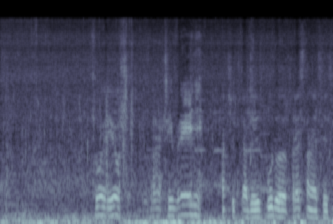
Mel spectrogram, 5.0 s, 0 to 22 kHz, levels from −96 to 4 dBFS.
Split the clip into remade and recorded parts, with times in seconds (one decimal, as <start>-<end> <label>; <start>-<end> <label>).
0.0-1.1 recorded; 1.1-1.8 remade; 1.8-2.8 recorded; 2.8-3.7 remade; 3.7-4.2 recorded; 4.2-5.0 remade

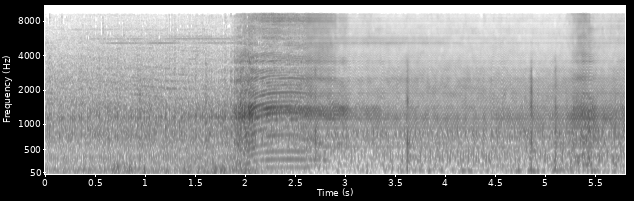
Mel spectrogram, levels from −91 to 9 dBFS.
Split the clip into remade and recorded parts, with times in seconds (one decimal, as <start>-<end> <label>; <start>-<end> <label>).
0.0-2.6 recorded; 2.6-5.8 remade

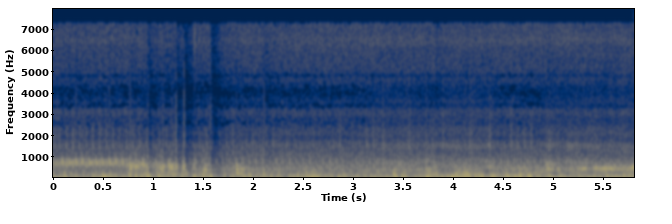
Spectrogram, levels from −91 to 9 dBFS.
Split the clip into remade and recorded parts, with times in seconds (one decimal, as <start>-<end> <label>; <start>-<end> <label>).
0.0-3.2 recorded; 3.2-4.4 remade; 4.4-4.9 recorded; 4.9-5.8 remade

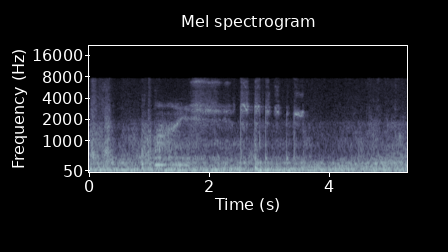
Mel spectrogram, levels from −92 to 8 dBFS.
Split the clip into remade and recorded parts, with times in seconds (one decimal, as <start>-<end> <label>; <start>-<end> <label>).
0.0-5.3 recorded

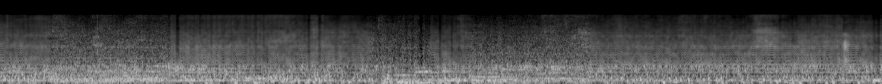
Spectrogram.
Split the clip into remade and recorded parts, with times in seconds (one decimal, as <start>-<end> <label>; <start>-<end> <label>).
0.0-0.5 remade; 0.5-1.7 recorded; 1.7-3.7 remade; 3.7-4.3 recorded; 4.3-4.7 remade; 4.7-5.9 recorded; 5.9-8.8 remade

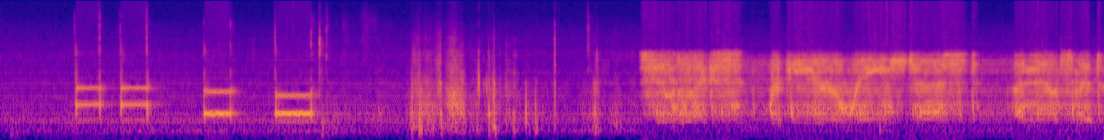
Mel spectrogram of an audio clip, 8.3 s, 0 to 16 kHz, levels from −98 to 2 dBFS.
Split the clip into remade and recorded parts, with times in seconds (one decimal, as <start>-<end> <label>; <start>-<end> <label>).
0.0-8.3 remade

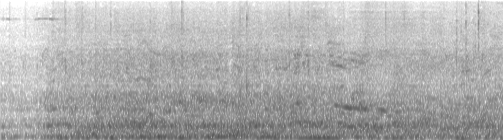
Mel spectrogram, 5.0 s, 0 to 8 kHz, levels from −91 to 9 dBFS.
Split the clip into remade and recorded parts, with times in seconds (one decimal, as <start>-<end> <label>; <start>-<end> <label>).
0.0-3.5 recorded; 3.5-4.4 remade; 4.4-5.0 recorded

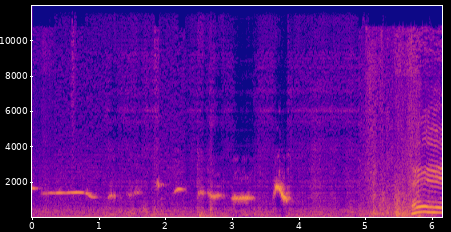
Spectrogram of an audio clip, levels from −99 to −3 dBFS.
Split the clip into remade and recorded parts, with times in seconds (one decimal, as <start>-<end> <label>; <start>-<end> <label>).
0.0-1.1 recorded; 1.1-1.9 remade; 1.9-2.3 recorded; 2.3-4.9 remade; 4.9-6.2 recorded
